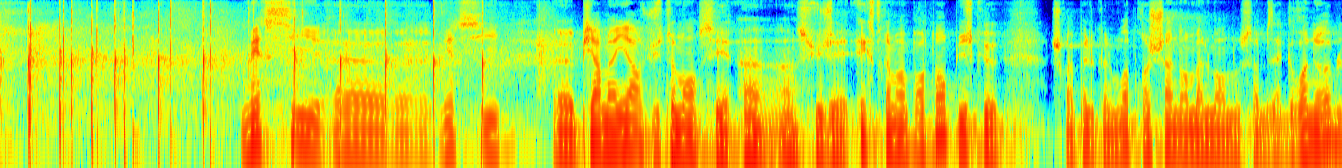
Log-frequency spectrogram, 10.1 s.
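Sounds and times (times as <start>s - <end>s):
audience applause: 0.0s - 4.4s
speech: 1.8s - 10.0s.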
